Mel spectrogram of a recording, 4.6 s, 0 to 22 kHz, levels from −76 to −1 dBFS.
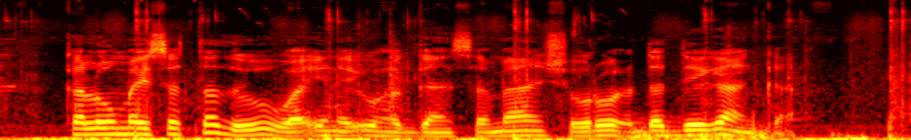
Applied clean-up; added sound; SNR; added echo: none; Walk, footsteps; 2 dB; none.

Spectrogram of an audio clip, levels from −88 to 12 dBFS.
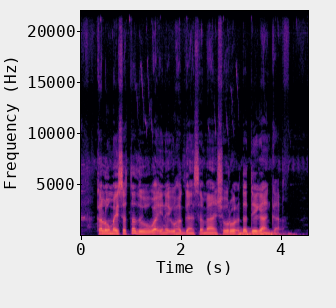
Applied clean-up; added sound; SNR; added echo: none; none; none; none.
